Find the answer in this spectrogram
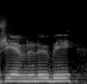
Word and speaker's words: Anunoby: Some mainstays of the Raptors, OG Anunoby. I don't know if I pronounced that It's right. Anunoby.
